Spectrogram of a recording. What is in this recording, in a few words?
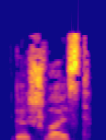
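"geschweißt", German; adjectives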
